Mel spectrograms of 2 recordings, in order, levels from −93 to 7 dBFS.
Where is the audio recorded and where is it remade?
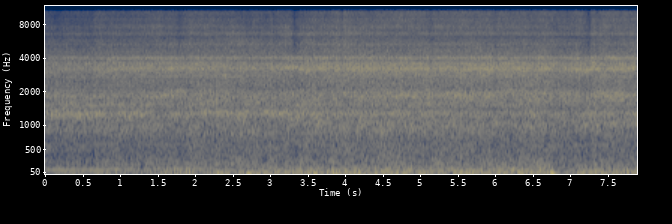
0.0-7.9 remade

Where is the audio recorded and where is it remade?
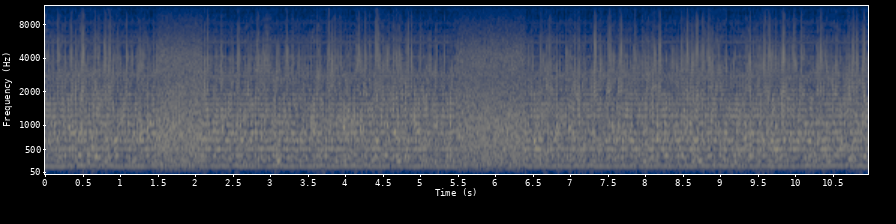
0.0-1.5 remade; 1.5-2.1 recorded; 2.1-5.5 remade; 5.5-6.4 recorded; 6.4-11.0 remade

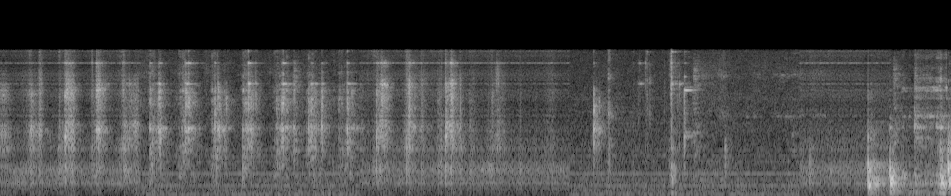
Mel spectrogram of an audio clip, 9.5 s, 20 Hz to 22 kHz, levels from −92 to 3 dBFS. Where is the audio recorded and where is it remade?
0.0-1.4 remade; 1.4-3.6 recorded; 3.6-5.7 remade; 5.7-8.0 recorded; 8.0-8.9 remade; 8.9-9.5 recorded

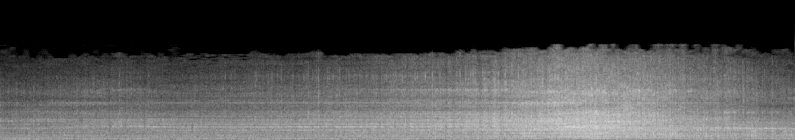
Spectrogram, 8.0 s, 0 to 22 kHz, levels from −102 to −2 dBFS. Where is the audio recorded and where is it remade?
0.0-1.8 remade; 1.8-2.5 recorded; 2.5-8.0 remade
